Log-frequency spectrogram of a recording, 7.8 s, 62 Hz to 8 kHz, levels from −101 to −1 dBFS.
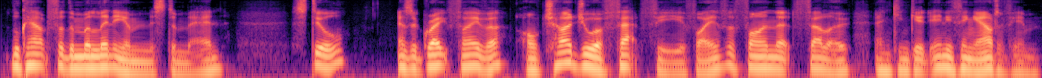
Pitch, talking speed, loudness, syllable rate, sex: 110 Hz, 230 wpm, -19 LUFS, 5.9 syllables/s, male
